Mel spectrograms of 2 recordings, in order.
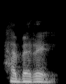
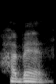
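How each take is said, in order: First: Habere with the final e sounded; full Latin pronunciation. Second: Haber with the final e dropped; shortened Latin pronunciation. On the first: Teacher sounding out a Latin word, habere with the last e voiced. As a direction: say habere in three syllables, ha-be-re. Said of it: "I don't know how it's pronounced fully". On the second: Teacher settling on a cool-sounding Latin word, haber cut to two syllables. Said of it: "It sounds cool, so I'll say haber". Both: Shown as a demonstration.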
